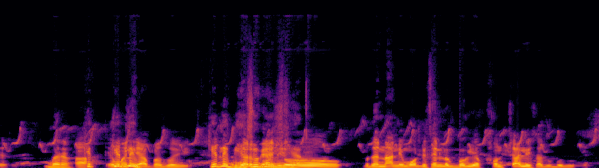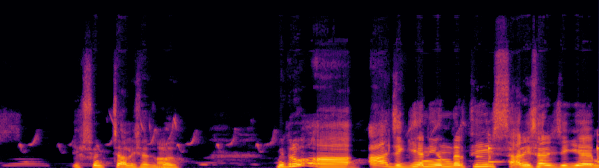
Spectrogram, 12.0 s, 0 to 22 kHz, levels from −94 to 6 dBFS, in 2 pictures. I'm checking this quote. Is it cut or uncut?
uncut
